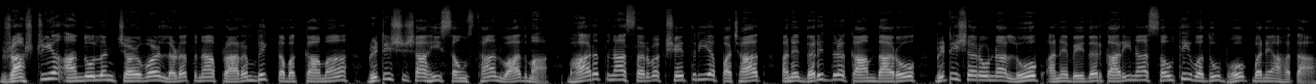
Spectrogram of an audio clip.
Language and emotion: Gujarati, neutral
